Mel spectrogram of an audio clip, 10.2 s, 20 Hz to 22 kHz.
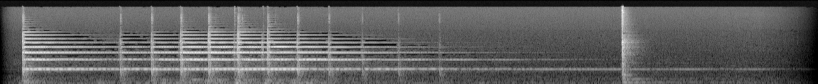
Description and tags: Detuned Piano Simple 4
series of broken piano recordings
made with zoom h4n
anxious, dark, destroyed, haunted, horror, macabre, untuned, upright-piano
